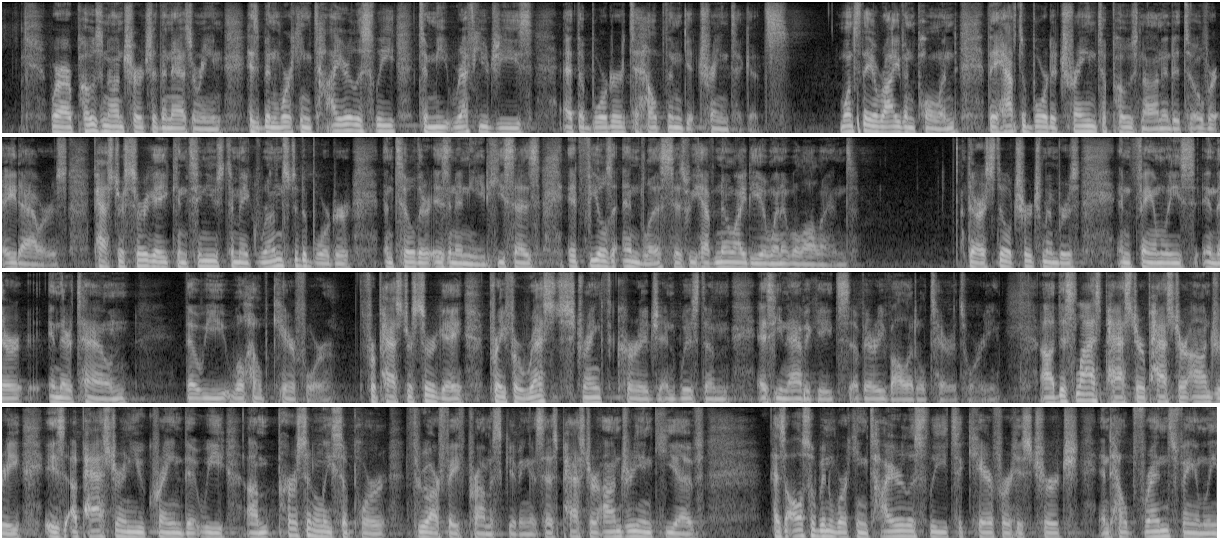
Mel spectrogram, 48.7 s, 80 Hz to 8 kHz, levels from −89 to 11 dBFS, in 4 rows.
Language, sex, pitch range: English, male, 95-115 Hz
